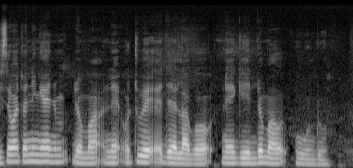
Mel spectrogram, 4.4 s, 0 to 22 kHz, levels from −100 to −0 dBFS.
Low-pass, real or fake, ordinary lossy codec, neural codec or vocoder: 19.8 kHz; fake; none; vocoder, 44.1 kHz, 128 mel bands every 512 samples, BigVGAN v2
